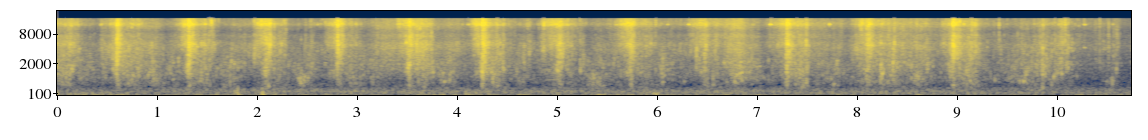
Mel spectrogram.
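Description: Dry reeds and grass rustling and crackling as someone pushes into them and crouches, in irregular short crackles, over a low rumble of wind on the microphone.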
